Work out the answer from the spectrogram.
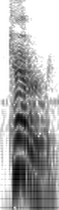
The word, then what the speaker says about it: Kaderli: in studio today and her name is catterly got it that's right very good i pronounced it correctly so so uh you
